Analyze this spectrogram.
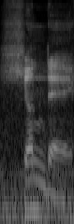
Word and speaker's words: Hyundai: So, what rhymes with Sunday? It is Hyundai.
